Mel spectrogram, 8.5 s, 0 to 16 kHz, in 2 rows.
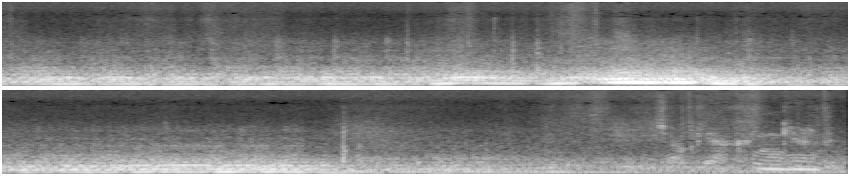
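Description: Volkswagen Caddy 2.0 TDI diesel engine running at low speed, heard from inside the cabin as the van manoeuvres slowly in reverse. Its hum swells briefly about three seconds in, then settles lower towards the end.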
